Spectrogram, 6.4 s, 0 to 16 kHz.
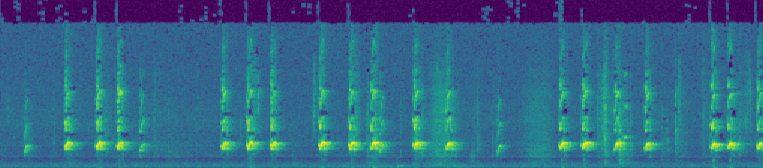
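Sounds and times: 
group of birds making toop calls: 0.0 - 6.3.

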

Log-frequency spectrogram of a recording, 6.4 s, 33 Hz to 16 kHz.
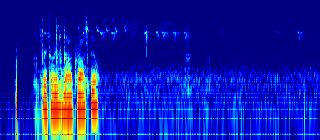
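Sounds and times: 
steady outdoor hiss: 0.0 - 6.3
faint rustling outdoors: 0.6 - 6.1
speech: 0.8 - 2.1
high-pitched bird chirps outdoors: 1.7 - 4.6, 5.4 - 6.2.

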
